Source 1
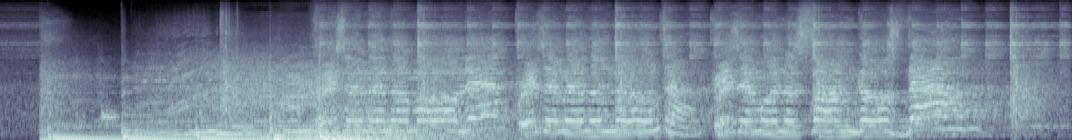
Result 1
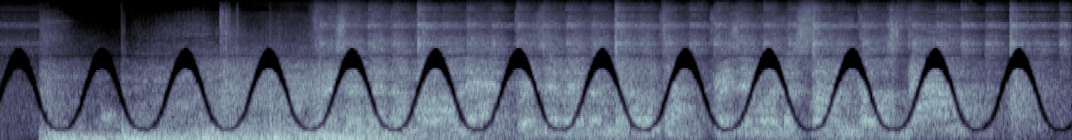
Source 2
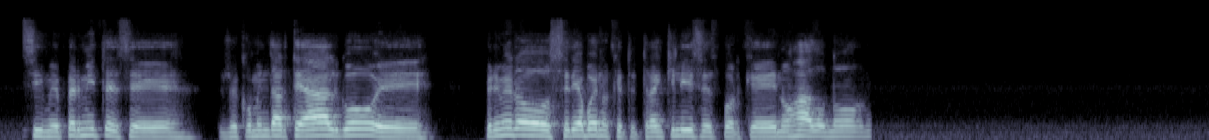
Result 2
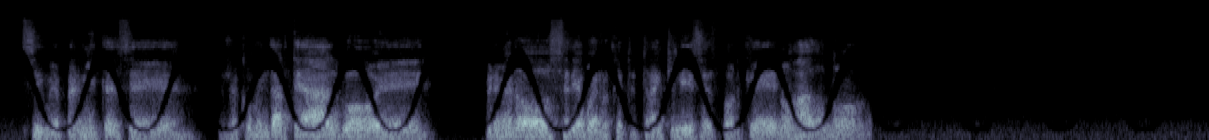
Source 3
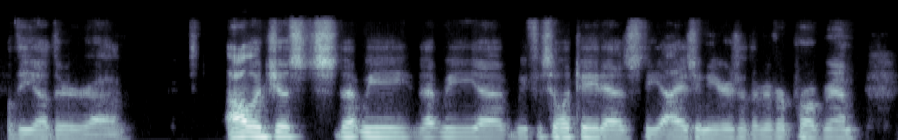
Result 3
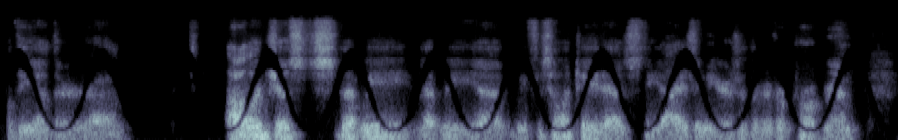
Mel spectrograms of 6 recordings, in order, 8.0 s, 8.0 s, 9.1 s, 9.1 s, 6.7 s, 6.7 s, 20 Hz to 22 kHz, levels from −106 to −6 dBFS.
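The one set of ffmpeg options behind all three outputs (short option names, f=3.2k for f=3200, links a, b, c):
-af "afftfilt=real='hypot(re,im)*cos(2*PI*random(0))':imag='hypot(re,im)*sin(2*PI*random(1))':win_size=512:overlap=0.75,bandreject=f=4.2k:w=7.3,afftfilt=real='re*(1-between(b*sr/1024,310*pow(4000/310,0.5+0.5*sin(2*PI*1.6*pts/sr))/1.41,310*pow(4000/310,0.5+0.5*sin(2*PI*1.6*pts/sr))*1.41))':imag='im*(1-between(b*sr/1024,310*pow(4000/310,0.5+0.5*sin(2*PI*1.6*pts/sr))/1.41,310*pow(4000/310,0.5+0.5*sin(2*PI*1.6*pts/sr))*1.41))':win_size=1024:overlap=0.75,volume=-5.5dB"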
